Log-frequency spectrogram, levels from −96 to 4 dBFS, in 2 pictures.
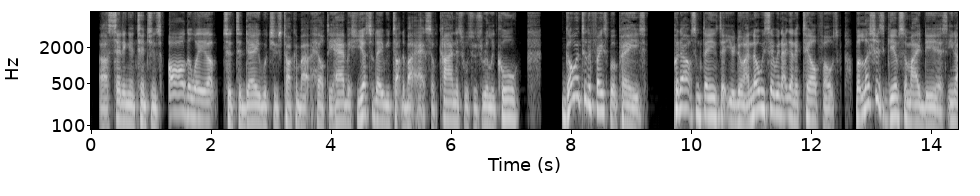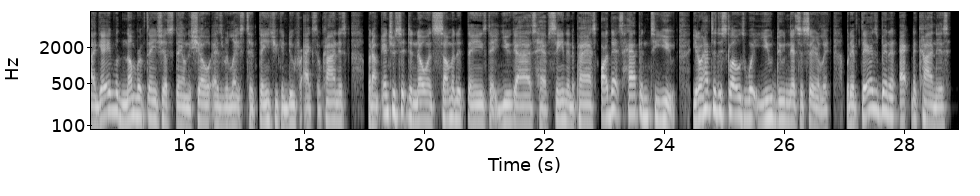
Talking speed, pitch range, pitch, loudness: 245 wpm, 110-145 Hz, 120 Hz, -19 LUFS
